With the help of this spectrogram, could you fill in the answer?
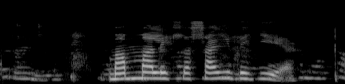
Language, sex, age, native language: Icelandic, female, 10, Icelandic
